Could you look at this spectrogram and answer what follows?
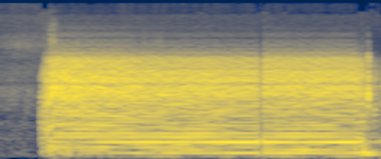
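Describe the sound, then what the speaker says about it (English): Electric guitar played through a practice amp's distortion amp model: one loud, thick, saturated chord rings out with long sustain, briefly interrupted by a small pick click before fading at the end. "it's going to be a different type of distortion based on a different amp model"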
